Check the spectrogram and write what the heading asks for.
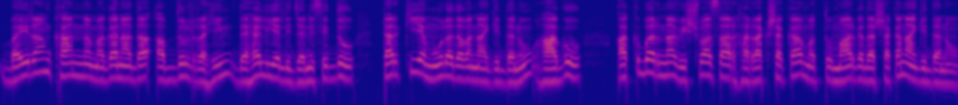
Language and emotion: Kannada, neutral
